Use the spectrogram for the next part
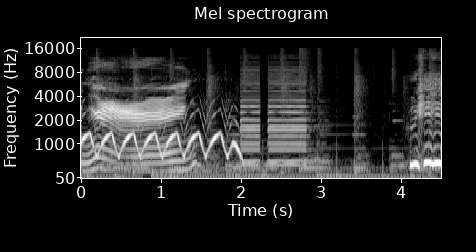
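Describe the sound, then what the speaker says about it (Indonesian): Fire truck siren and horn on a children's fire engine ride, loud and close, with a warbling wail that rises and falls before shifting into steady horn blasts and a short final burst. "Wow, klaksonnya sangatlah kencang."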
